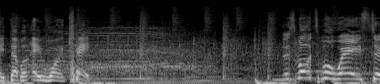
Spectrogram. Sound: audience cheering

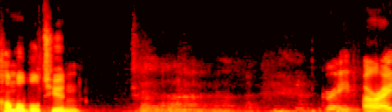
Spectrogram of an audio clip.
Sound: laughter

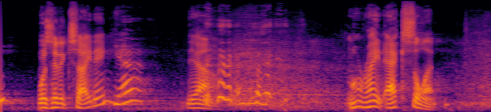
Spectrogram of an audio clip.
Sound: laughing

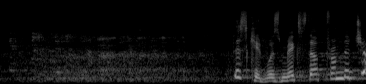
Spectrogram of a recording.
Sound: audience laughing

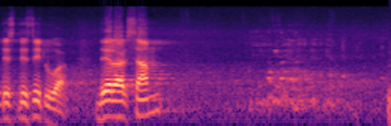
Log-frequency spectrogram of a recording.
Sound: laughter

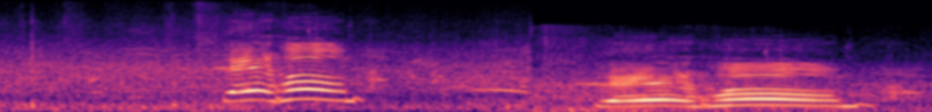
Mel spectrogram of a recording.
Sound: audience yelling

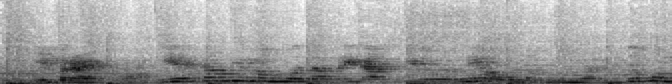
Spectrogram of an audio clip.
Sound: non-english speech

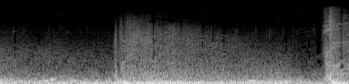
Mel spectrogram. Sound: explosion

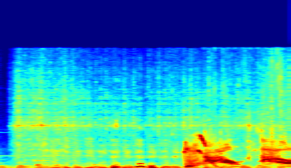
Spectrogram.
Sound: panting

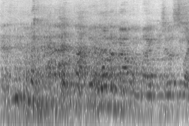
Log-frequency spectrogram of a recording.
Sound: audience Laughter

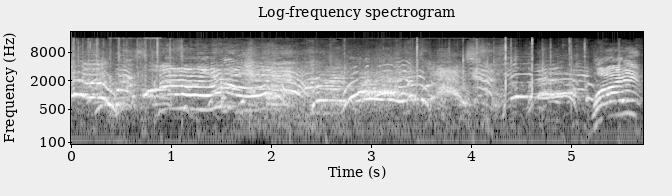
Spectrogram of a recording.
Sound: cheering

